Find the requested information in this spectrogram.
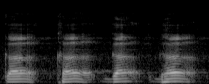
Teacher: क ख ग घ हे कंठे स्थान आहे. इथे उगम आहे.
